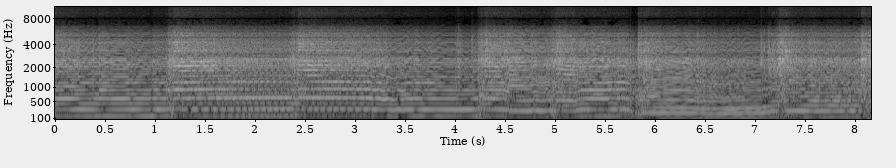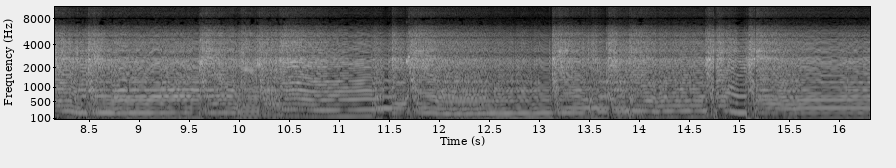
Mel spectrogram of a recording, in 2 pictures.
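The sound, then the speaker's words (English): An electric guitar plays through a fuzz pedal and a cranked Benson preamp pedal. It produces a loud, thick, saturated tone of continuous distorted chords and sliding notes with a dense, buzzing texture throughout. “And often I'll use the Benson preamp pedal too, just like crank it. But this is my live sound for fuzz for that song.”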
